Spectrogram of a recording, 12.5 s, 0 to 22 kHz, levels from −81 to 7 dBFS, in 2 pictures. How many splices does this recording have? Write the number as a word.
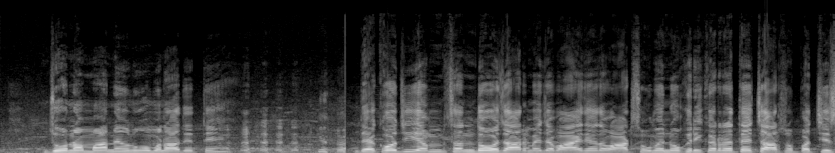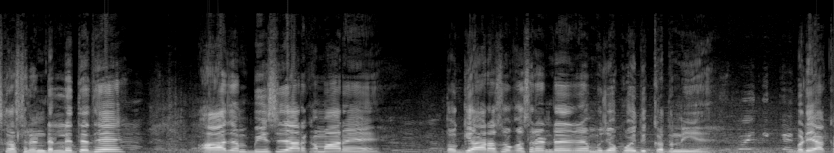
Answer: one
